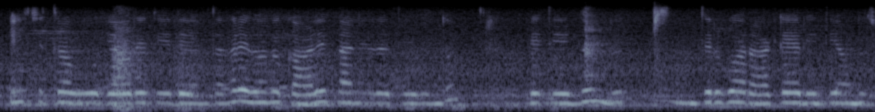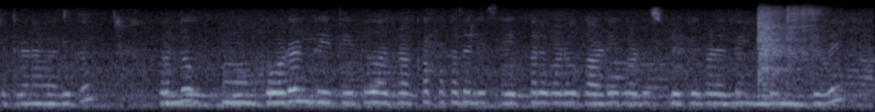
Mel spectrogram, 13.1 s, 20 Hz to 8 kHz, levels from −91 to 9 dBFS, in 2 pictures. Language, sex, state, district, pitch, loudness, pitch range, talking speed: Kannada, female, Karnataka, Bellary, 260 Hz, -33 LUFS, 250-270 Hz, 140 wpm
